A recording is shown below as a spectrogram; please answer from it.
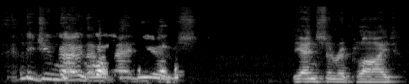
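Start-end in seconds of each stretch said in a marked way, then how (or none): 0.1-2.0 higher-pitched acted question; baffled alien captain. Dazed captain questioning his ensign after the blast, higher-pitched. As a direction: play a captain wanting an explanation. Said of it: "the captain says to the ensign".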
